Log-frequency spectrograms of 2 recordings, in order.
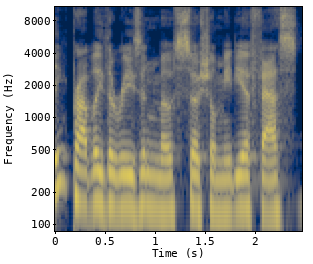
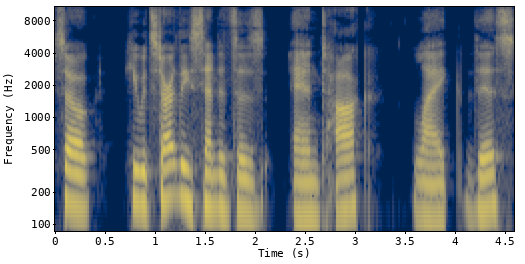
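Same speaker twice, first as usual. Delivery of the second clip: usual speaking voice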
